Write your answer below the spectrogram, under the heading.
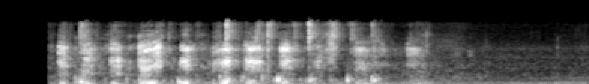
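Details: Jack Russell Terrier and Airedale Terrier playing together: a quick series of harsh, yelping growl-barks in close bursts for about three and a half seconds, tapering off into quiet.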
